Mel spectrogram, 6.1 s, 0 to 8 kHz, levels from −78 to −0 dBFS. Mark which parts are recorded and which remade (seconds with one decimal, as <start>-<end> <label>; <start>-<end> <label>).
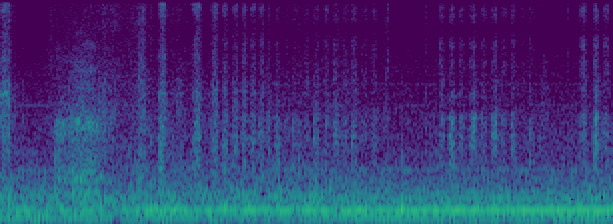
0.0-1.5 recorded; 1.5-3.8 remade; 3.8-6.1 recorded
